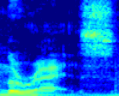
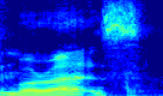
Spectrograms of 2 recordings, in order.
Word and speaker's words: Moretz: Now, Chloë Grace Moretz, I said, and you pointed out when you were doing the intro, it's not Moretz. How do you pronounce it? It's Moretz. Moretz.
